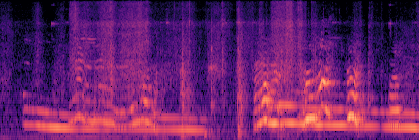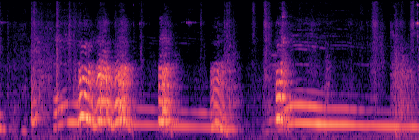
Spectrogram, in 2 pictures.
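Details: Mariah, a pet German Shepherd, howls when asked by her owner: long drawn tones sliding slowly downward, broken into several separate howls with wavering, yodel-like warbles at their starts, and a human voice briefly heard.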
